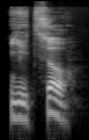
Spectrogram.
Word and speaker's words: яйцо: Яйцо, huevo. Ядовитый, venenoso. Es como una I breve precedida de una clarísima semiconsonante Y.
